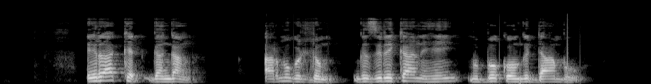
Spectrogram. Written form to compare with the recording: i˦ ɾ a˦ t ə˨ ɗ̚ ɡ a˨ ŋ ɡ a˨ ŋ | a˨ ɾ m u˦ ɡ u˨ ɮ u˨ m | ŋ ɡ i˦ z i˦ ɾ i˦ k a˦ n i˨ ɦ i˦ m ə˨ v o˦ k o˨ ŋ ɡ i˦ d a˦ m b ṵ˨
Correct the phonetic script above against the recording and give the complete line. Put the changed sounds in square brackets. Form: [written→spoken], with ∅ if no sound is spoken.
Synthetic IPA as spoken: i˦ ɾ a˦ [t→k] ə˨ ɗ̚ ɡ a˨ ŋ ɡ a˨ ŋ | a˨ ɾ m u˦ ɡ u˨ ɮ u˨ m | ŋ ɡ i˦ z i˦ ɾ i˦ k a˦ n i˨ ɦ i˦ m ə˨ [v→b] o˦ k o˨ ŋ ɡ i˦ d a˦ m b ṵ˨

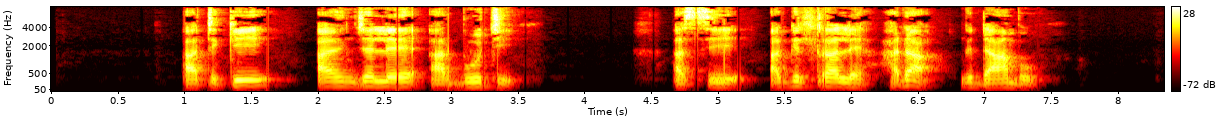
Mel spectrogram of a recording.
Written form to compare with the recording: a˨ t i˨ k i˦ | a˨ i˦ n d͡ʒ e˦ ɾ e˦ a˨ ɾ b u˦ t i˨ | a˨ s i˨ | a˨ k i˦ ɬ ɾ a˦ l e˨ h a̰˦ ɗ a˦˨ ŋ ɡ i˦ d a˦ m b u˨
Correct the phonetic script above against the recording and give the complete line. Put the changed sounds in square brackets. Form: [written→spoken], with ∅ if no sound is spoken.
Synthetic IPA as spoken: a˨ t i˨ k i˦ | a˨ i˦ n d͡ʒ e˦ [ɾ→l] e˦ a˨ ɾ b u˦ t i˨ | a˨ s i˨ | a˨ [k→ɡ] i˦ ɬ ɾ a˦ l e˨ h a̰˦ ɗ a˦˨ ŋ ɡ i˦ d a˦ m b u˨

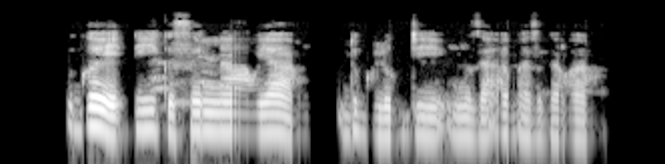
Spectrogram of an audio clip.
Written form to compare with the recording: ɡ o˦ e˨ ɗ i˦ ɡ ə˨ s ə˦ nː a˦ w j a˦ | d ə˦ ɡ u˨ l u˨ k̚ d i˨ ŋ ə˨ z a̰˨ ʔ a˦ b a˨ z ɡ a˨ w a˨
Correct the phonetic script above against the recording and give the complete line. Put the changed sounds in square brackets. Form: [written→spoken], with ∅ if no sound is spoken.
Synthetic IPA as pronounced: ɡ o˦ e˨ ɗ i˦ [ɡ→k] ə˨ s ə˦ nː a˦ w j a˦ | d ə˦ ɡ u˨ l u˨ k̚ d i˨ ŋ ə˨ z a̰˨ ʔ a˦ b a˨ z ɡ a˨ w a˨

